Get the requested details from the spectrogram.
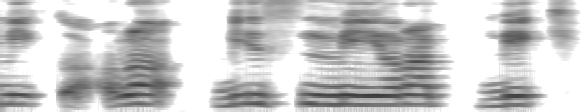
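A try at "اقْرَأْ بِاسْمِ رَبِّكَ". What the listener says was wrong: Jadi kalau qalqalah qaf jangan ditambahin hamzah. Jadi misalnya gini. Miqra. Enggak ya. Jadi miqra. Hamzahnya benar di ro tapi miqo gitu jangan ya. Jadi miqoro ya. Untuk qalqalah qaf hati-hati dengan hamzahnya ya. Hati-hati dengan hamzah sukun pada saat qalqalah qaf. Jangan miqo, tapi miqo.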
